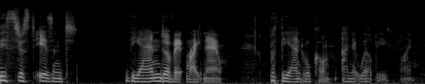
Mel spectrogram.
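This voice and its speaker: A woman with a Dublin accent, very deep and low in pitch, with vocal fry, big swings in loudness and a moderate pace. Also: fairly even intonation. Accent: Irish (Dublin). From Ireland. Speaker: actress. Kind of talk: casual interview chat.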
